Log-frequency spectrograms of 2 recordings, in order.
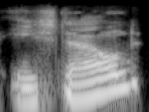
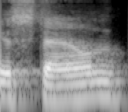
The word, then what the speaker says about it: Estound: We have Eastound. Is that, am I pronouncing that correct? Is it Eastound or Estound? – You know, I generally say Estound, but I don't correct people who say Eastound.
